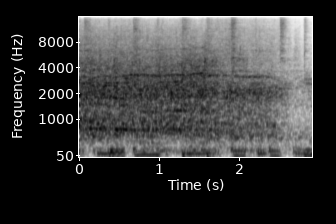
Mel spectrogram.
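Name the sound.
stadium crowd applause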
